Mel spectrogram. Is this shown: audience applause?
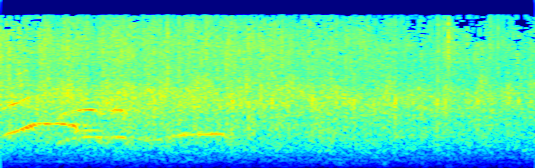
yes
